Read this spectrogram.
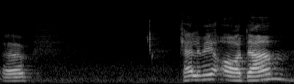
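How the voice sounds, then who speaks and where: Measured male lecturer, fairly high voice. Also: fairly bright tone. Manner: measured, explanatory, with frequent hesitations. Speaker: lecturer on language history. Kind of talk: academic lecture.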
